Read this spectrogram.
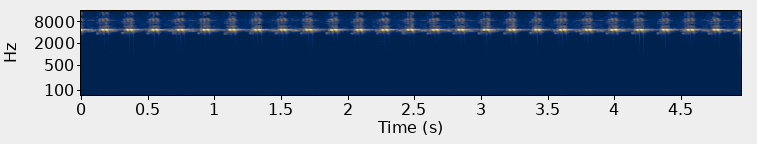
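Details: Steady, high-pitched cricket chirps repeated rapidly at about four to five per second, each pulse short and even, the rhythm constant over a quiet low background.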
